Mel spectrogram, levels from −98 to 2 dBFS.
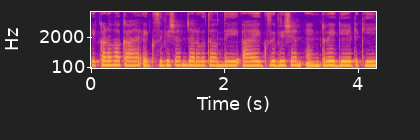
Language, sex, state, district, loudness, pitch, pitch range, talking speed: Telugu, female, Andhra Pradesh, Krishna, -15 LUFS, 210 Hz, 205-215 Hz, 140 wpm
